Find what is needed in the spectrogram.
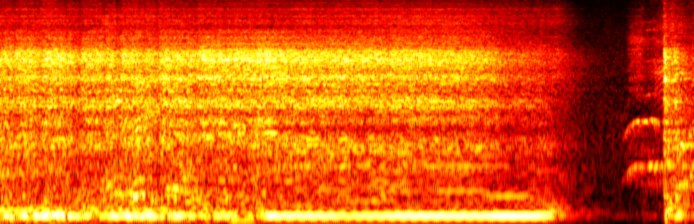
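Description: Thrash metal band playing live with distorted electric guitar, ending on a long held chord that stops about seven seconds in.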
